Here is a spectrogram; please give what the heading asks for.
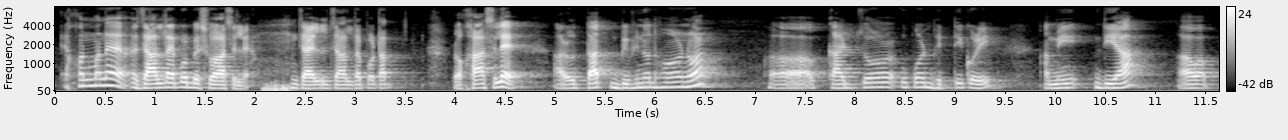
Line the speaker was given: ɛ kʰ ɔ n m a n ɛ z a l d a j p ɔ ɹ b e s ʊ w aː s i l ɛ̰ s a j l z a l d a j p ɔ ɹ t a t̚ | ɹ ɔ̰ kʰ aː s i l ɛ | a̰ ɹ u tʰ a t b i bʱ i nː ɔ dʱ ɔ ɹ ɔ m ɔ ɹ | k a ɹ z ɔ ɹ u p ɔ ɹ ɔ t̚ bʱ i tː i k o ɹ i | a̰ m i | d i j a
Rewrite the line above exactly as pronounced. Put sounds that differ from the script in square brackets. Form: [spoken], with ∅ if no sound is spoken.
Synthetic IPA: ɛ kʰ ɔ n m a n ɛ z a l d a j p ɔ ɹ b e s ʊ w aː s i l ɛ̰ [z] a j l z a l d a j p ɔ ɹ t a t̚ | ɹ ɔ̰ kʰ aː s i l ɛ | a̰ ɹ u [t] a t b i bʱ i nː ɔ dʱ ɔ ɹ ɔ [n] ɔ ɹ | k a ɹ z ɔ ɹ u p ɔ ɹ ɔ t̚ bʱ i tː i k o ɹ i | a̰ m i | d i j a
